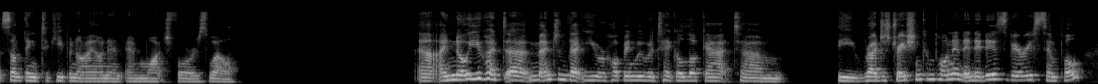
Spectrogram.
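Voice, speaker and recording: A woman, giving an informal explanatory presentation as a program presenter. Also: fairly low pitch.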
